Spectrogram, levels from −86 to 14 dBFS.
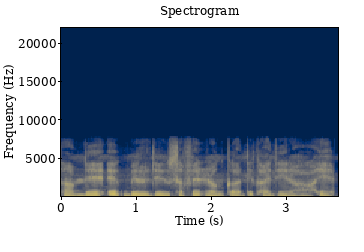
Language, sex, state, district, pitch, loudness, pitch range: Hindi, female, Arunachal Pradesh, Papum Pare, 210 Hz, -14 LUFS, 205-220 Hz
